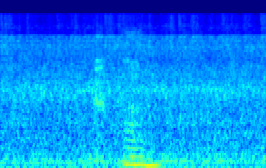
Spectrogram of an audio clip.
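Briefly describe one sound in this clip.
A woman laughs briefly, close by.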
